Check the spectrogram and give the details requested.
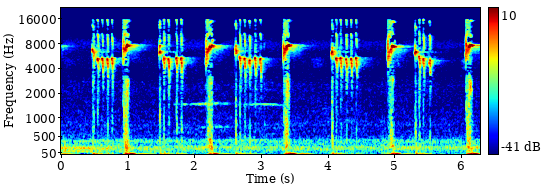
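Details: Purple-throated sunbird (kolibri ninja) with a sharp, filled song in the 'nembak' style, meant as a tutor recording for other birds. High piercing whistled notes alternate with quick dry ticking bursts, the pattern recurring roughly every second.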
